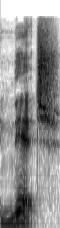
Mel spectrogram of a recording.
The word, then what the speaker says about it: niche: career if I chose to do it a niche is defined or Niche I hate that word I hate the pronunciation it sounds so pretentious but niche Niche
